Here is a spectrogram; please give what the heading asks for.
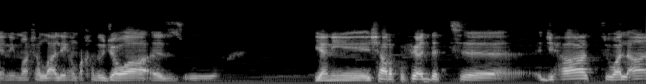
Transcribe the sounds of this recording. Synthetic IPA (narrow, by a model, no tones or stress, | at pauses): aʕnimaːʃaʔɑlˤːɑːʕaleːhʊmʔaxaðud͡ʒawaːʔɪzw | jaʕniʃɑːɾˤɑkufiʕɪd̪ːa | d͡ʒɪɦaːt̪walʔaː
